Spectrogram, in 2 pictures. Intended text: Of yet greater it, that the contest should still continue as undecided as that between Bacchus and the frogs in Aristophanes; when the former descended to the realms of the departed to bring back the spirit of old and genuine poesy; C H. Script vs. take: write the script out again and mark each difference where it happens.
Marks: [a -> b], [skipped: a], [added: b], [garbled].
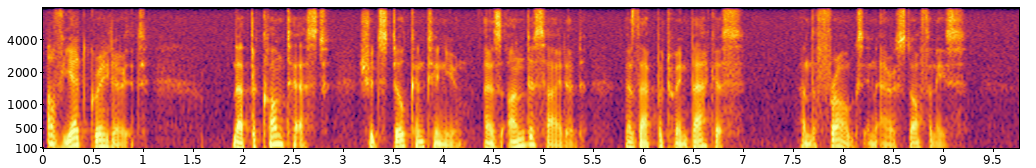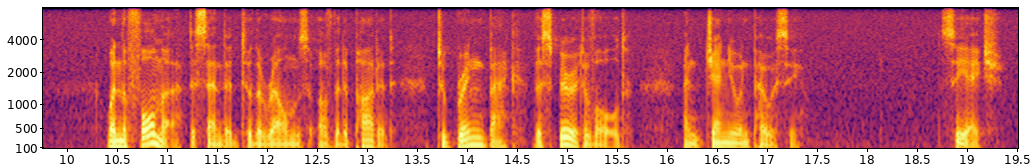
Of yet greater it, that the contest should still continue as undecided as that between Bacchus and the frogs in Aristophanes; when the former descended to the realms of the departed to bring back the spirit of old and genuine poesy; C H.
